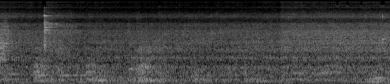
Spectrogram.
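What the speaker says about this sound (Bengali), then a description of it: "পুরোপুরি মশলা থেকে তেল ছাড়া পর্যন্ত সুন্দর করে কষাতে থাকবে।" Spice masala for a pointed gourd kofta curry fries steadily in a pan with a continuous close hiss and sizzle, a few faint pops on top, no voices.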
